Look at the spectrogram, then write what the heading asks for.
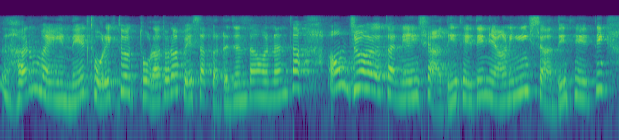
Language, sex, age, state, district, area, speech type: Sindhi, female, 18-30, Gujarat, Surat, urban, spontaneous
